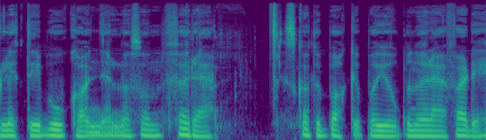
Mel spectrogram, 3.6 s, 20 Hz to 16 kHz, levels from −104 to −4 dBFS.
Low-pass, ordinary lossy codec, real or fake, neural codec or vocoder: 14.4 kHz; none; real; none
